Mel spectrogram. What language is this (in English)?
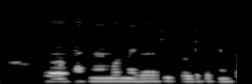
Assamese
